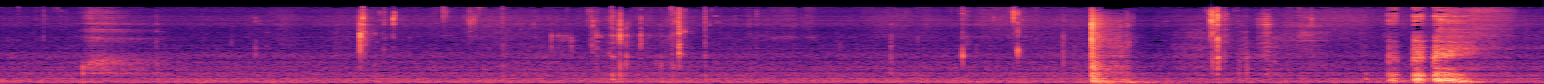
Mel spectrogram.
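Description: Close-miked chewing of salmon, broken by scattered short clicks of a metal fork against the plate. There is a heavier thump about eight seconds in and a loud cluster of knocks and scrapes near the end.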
